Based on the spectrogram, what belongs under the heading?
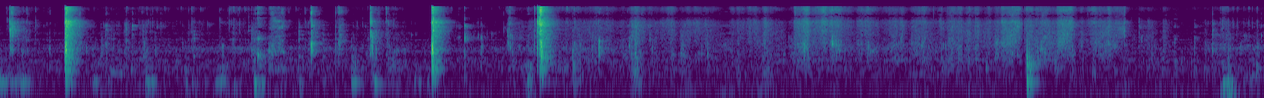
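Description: Close-miked eating of pounded yam fufu with peanut soup by hand: sharp wet mouth smacks and lip clicks as morsels go in and are chewed, the loudest about a second in and again around seven and nine seconds in, followed by a softer stretch of wet chewing.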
